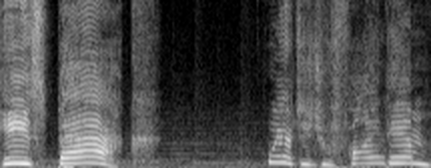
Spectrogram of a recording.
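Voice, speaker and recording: This put-on character voice sits at an extremely high pitch and sounds squeaky. Faint music plays in the background. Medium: actual play.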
